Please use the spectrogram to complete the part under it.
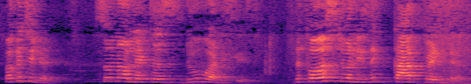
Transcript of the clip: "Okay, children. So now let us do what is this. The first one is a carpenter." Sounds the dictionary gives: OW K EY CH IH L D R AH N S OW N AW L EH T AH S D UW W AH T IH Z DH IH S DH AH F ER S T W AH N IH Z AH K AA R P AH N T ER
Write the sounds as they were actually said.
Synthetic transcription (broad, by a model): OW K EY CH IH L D AH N S OW N AW L EH T AH S D UW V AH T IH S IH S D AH F ER S T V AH N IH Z AH K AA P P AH N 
